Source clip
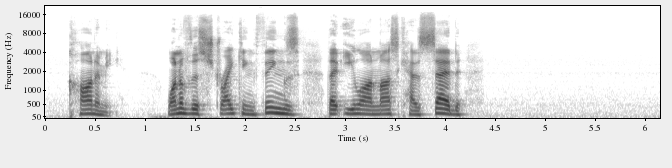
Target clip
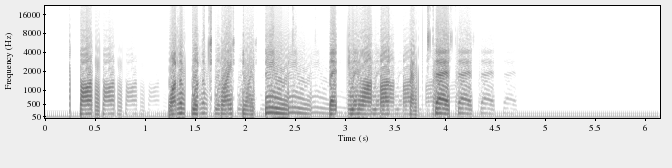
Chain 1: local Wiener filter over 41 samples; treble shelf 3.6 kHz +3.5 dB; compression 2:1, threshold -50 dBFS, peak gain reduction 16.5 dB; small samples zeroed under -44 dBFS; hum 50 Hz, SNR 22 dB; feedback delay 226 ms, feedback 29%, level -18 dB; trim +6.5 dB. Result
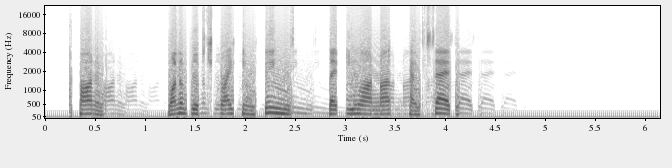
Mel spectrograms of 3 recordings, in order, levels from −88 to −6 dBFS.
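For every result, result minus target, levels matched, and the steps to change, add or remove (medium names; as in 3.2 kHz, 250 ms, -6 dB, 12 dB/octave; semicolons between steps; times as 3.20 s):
echo-to-direct -8.5 dB; compression: peak gain reduction -5 dB
change: feedback delay 226 ms, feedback 29%, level -9.5 dB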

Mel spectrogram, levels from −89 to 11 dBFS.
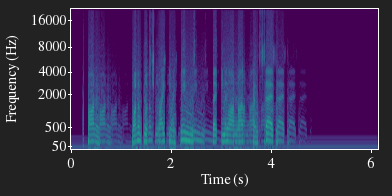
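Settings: compression: peak gain reduction -5 dB
change: compression 2:1, threshold -59.5 dBFS, peak gain reduction 21 dB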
